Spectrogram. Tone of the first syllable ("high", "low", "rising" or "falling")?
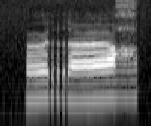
rising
